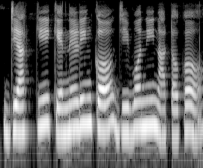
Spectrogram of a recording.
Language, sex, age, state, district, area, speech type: Odia, female, 18-30, Odisha, Kandhamal, rural, read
